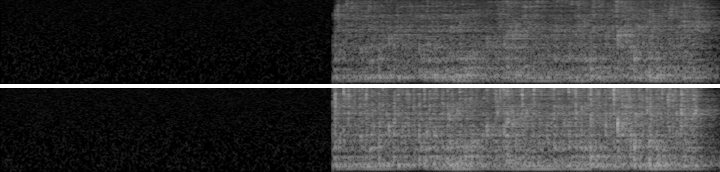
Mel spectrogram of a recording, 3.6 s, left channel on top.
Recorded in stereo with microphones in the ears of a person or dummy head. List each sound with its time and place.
1.7 s a running tap: 80° right, 1.3 m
